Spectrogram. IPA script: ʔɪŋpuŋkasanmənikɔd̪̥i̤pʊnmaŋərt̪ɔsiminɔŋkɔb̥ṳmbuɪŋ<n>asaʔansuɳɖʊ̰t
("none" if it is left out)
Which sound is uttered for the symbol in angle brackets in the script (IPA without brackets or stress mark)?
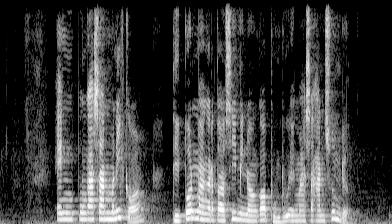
m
